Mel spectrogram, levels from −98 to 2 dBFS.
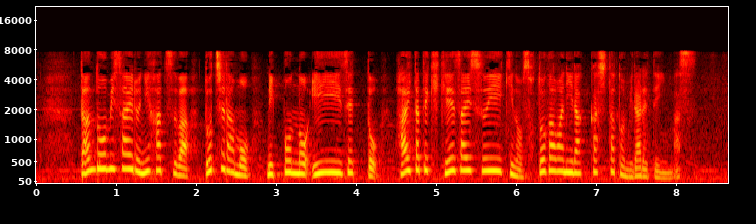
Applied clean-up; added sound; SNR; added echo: none; none; none; none.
